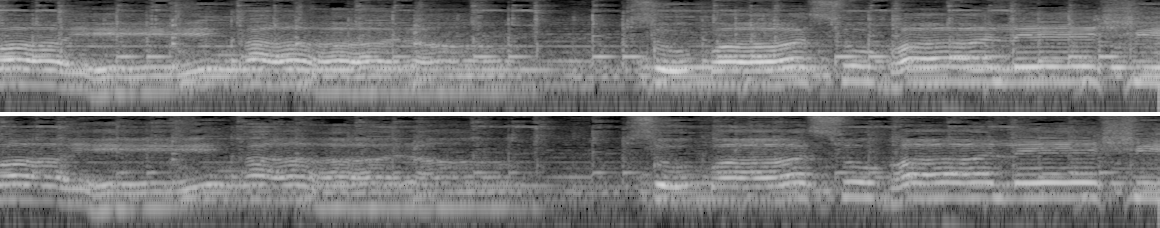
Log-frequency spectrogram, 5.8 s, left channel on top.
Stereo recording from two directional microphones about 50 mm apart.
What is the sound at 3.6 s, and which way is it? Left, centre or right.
Music, right.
